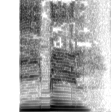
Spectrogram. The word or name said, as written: e-mail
